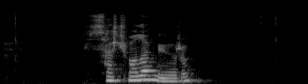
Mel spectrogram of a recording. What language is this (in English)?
Turkish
